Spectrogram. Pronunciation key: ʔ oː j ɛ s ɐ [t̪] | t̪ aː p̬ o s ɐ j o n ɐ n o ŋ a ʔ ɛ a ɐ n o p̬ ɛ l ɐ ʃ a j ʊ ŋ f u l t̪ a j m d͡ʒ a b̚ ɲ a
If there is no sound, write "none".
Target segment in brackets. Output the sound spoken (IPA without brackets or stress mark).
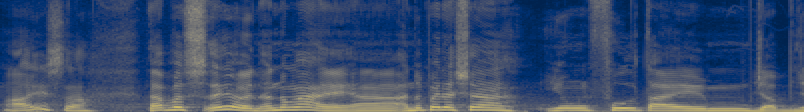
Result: none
